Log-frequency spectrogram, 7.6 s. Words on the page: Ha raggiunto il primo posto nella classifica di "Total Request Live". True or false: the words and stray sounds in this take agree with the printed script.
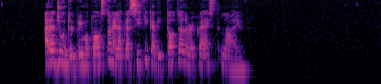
true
